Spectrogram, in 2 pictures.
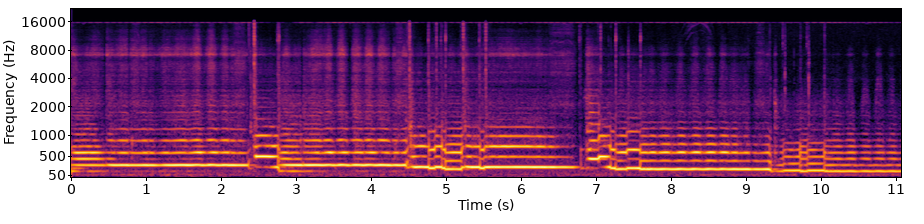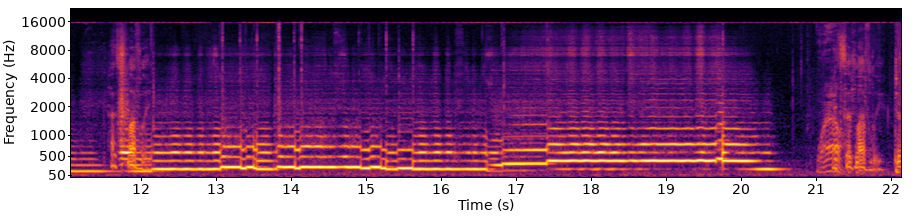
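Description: Bass flute, pitched an octave below a regular concert flute, played solo: a slow melody of long held low notes joined by quick runs of notes. The playing stops a second or two before the end.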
